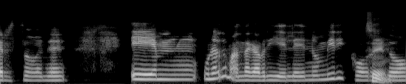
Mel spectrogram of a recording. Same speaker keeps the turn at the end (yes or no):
yes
